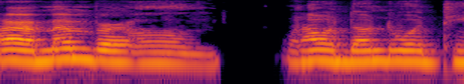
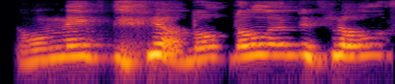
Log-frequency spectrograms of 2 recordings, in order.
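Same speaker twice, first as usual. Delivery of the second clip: a loud, high, laughing half-quote; Valerie voiced laughing; 5 semitones higher, 5 dB louder than usual. Vlogger retelling Valerie's line, laughing loudly through it. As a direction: stammer it while cracking up. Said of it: "She goes".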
